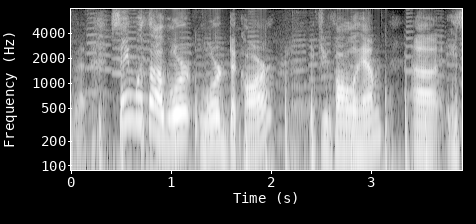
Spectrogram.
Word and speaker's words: Dakar: It's pronounced Dakar.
